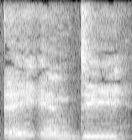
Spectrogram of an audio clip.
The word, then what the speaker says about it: andante: that word's uh spelled a-n-d-a-n-t-e again an italian word pronounced andante and it means walking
